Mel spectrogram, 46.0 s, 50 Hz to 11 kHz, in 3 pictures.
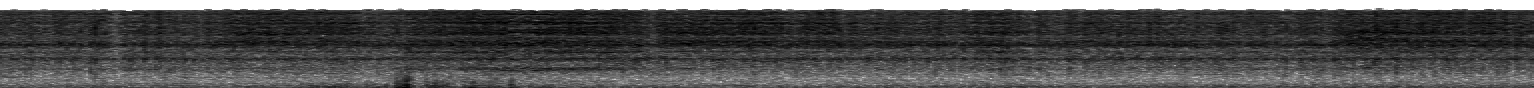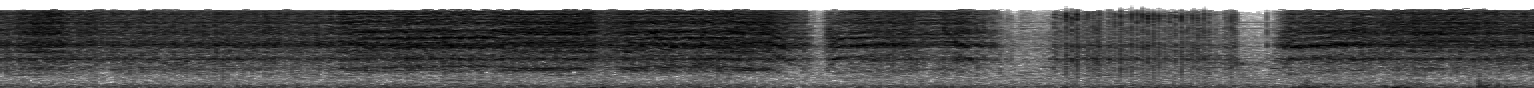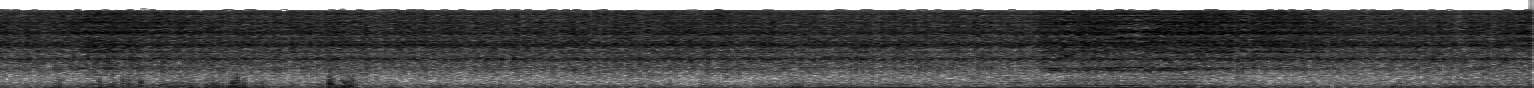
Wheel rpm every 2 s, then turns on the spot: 200, 200, 200, 200, 200, 200, 200, 200, 200, 200, 200, 150, 110, 30, 150, 200, 200, 200, 200, 200, 200, 200, 200.
26-28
